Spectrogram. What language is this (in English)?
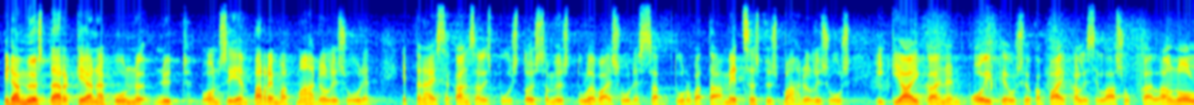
Finnish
